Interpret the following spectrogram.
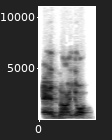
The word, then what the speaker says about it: anion: as cat ion and this negative part is pronounced as anion okay so why you might say sir i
